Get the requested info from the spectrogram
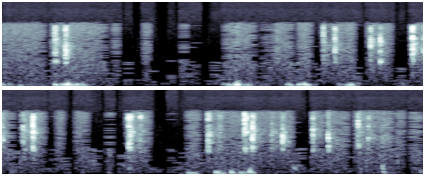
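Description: Faint keystrokes on a computer keyboard: an irregular run of quick taps as a short name is typed.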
